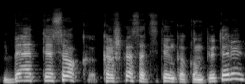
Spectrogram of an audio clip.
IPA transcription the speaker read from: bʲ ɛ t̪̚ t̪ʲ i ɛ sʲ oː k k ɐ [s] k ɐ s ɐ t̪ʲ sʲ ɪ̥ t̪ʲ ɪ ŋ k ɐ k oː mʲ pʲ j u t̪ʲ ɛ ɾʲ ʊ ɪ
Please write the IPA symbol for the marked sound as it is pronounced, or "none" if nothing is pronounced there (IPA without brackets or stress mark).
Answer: ʃ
